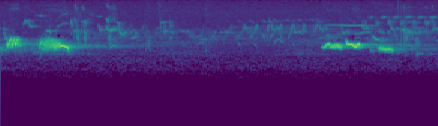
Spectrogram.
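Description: Common Blackbird singing two mellow, fluted warbling phrases about four seconds apart, each trailing into a thin, high twitter.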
